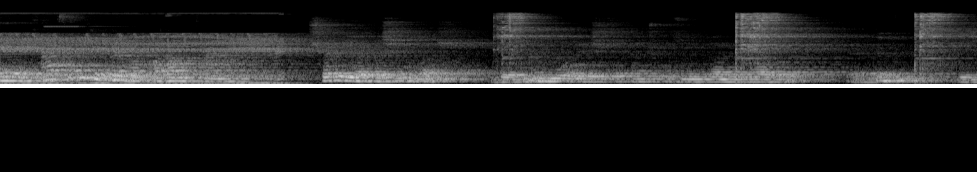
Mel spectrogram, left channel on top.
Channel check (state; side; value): silent; right; digital silence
